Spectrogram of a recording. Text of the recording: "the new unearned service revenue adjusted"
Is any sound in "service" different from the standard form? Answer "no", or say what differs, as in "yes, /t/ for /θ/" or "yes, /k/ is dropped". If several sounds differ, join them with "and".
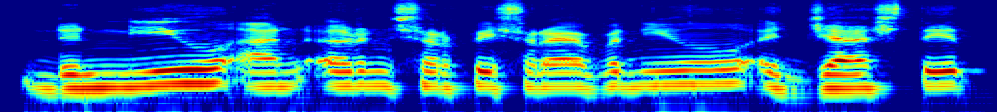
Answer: yes, /f/ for /v/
